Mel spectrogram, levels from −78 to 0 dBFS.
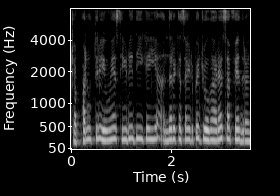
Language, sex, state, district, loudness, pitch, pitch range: Hindi, female, Bihar, Samastipur, -25 LUFS, 230 Hz, 215-240 Hz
